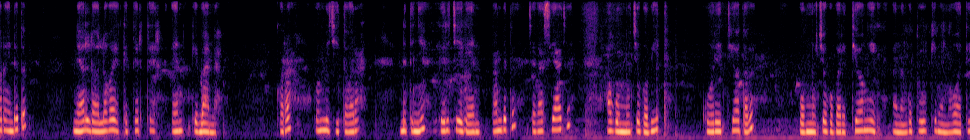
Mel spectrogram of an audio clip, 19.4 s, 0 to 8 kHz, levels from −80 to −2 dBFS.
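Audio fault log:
No faults found; the audio has gone through a WebRTC call path and carries nothing above 8 kHz, a band limit that fits a G.722 codec at 64 kbps.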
